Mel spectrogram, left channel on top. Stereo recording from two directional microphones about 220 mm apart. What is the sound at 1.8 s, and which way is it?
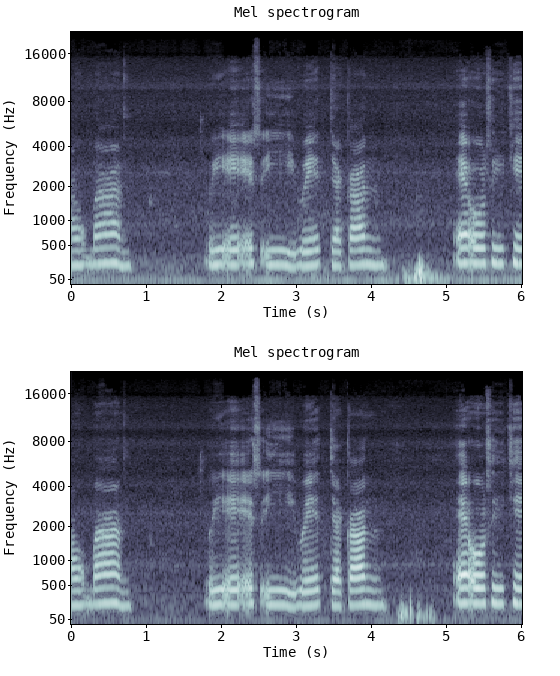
Speech, 30° right (ahead or behind).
